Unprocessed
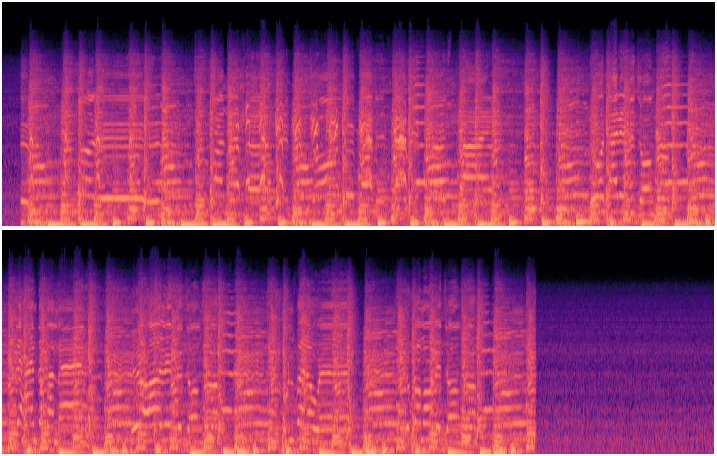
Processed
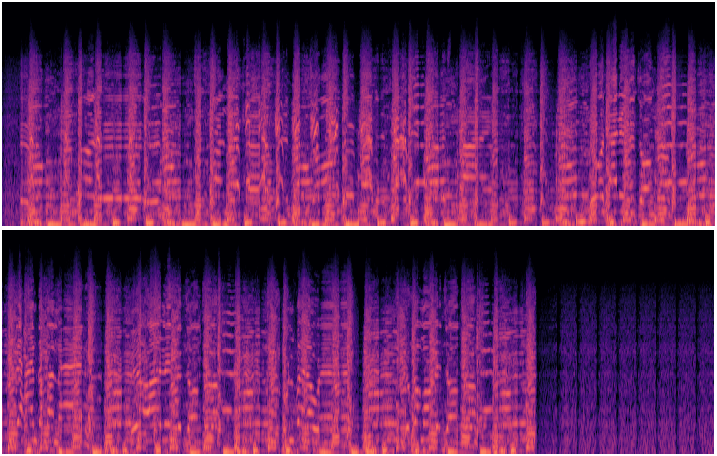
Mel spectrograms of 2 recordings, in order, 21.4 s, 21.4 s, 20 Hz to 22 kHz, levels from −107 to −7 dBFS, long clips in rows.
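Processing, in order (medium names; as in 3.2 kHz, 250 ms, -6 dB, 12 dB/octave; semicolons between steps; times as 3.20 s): volume shaper 101 bpm, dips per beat 2, -12 dB, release 119 ms; saturation -20.5 dBFS, distortion -20 dB; reverb removal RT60 0.81 s; 7.16–8.23 s: compression, threshold -33 dBFS, peak gain reduction 7.5 dB; trim -7.5 dB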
